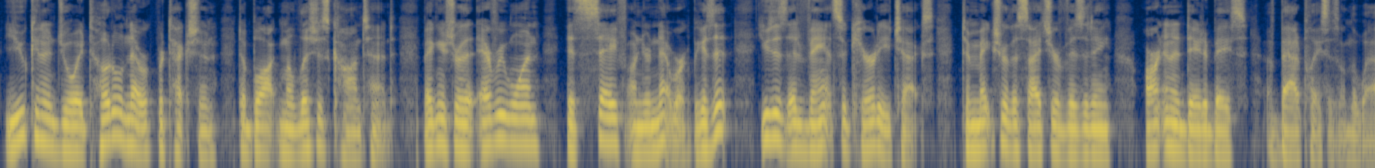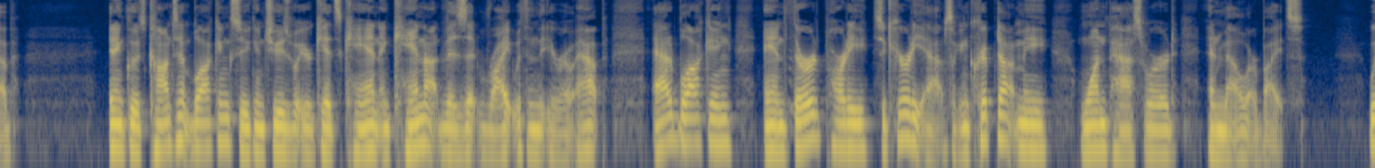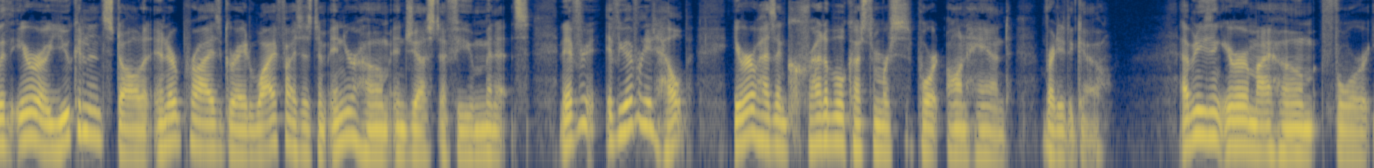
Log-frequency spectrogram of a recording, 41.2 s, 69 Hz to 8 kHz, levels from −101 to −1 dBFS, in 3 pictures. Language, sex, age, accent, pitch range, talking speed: English, male, 20-39, American, 105-135 Hz, 165 wpm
